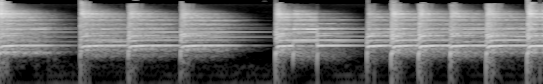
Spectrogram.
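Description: Metal bowls, from a set of about seven stacking bowls of different sizes, are struck about a dozen times in an uneven rhythm, each hit giving a loud, bright, bell-like clang that rings and fades before the next. No one speaks.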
